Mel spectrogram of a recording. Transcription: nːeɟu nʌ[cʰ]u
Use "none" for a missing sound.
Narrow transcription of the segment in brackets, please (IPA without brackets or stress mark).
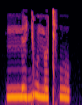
cʰ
